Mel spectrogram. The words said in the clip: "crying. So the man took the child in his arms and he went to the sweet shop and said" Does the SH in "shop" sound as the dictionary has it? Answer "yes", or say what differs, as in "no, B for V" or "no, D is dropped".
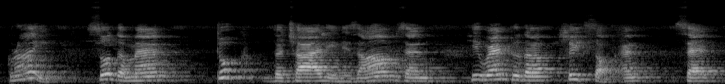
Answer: no, S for SH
